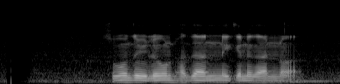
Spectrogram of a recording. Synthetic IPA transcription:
subond̪uʋileʋunɦad̪aːnːəikenəɡanːəʋa̰

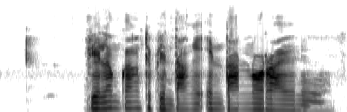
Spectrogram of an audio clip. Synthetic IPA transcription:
filəmkaŋd̪̥i̤b̥i̤nt̪aŋiʔint̪anːoɾainu

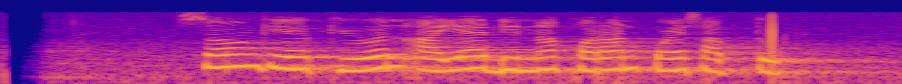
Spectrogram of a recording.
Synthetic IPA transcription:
sɔŋkiəkiunajadinakɔɾanpoɛsap̚t̪u

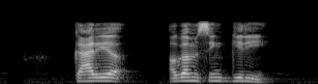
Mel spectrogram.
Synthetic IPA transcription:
kaɾjʌː | ɡʌmsiŋkiɾi

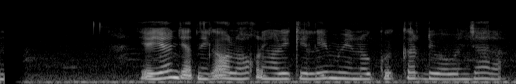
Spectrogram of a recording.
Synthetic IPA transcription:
ja̰jaɲd͡ʒat̪̚nika̰ɔlɔɦɔkniŋalikiliminɔɡikərdiwawaɲt͡ʃaɾa

